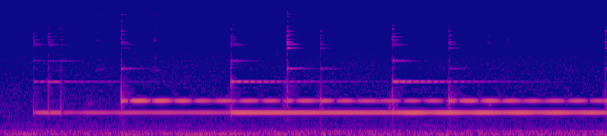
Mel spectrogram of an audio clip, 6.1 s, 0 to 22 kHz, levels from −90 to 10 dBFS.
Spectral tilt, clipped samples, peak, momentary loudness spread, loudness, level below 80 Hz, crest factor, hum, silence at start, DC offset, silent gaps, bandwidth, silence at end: -4.5 dB/octave; under 0.1%; -26 dBFS; 10 LU; -39 LUFS; -58 dBFS; 14 dB; none; 0.05 s; under 0.1%; none; 15.5 kHz; 0 s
